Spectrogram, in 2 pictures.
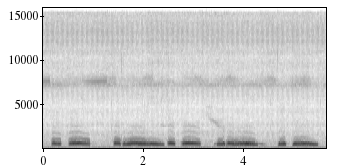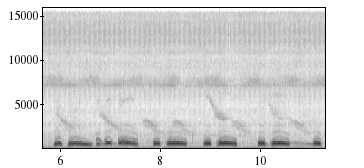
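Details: Spotted dove, freshly caught from the wild, delivering fierce-toned coos: a rapid continuous series of deep hollow notes in short-long pairs, some pairs run together, with a thin steady high tone in the background.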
